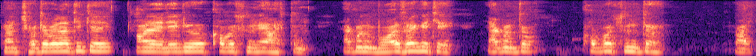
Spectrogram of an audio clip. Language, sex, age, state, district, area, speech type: Bengali, male, 60+, West Bengal, Darjeeling, rural, spontaneous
